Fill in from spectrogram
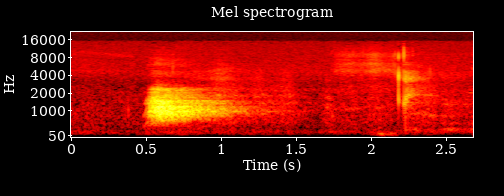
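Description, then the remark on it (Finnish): A dog, Pepi, lets out a single loud bark that trails off over about a second, followed by quiet and a faint click, with no one speaking. “Siellä Pepi, ha- Pepi haukkuu tuota, hän, en tiedä tunnistaako minun ääneni, mutta, tuota, mutta hän on ainut koira Suomessa, joka on minun kanssa ollut kaksissa hautajaisissa, niin tuota, hän, hän tuolla kommentoi.”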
